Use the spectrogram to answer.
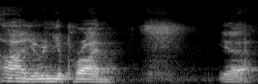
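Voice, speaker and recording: Speaking at a medium pitch, the man keeps his intonation fairly even while room echo can be heard. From London, Hackney. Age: 30s. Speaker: home cook streamer. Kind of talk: live cooking stream chat. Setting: live stream.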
